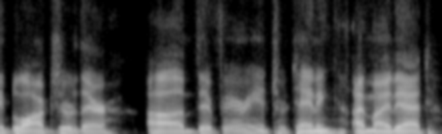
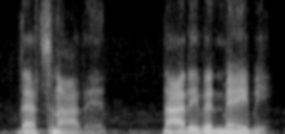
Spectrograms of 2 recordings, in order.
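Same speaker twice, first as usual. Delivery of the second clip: usual speaking voice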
